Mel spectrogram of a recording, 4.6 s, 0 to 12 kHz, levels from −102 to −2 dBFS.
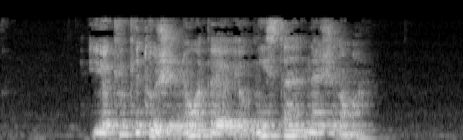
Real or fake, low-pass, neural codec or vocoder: real; 7.2 kHz; none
